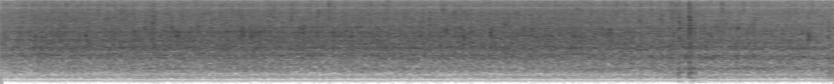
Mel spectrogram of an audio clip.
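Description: Curry chicken sizzling steadily in a covered stainless-steel pot on medium heat, cooking in its own juices with no added liquid. There is a faint click about five seconds in.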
